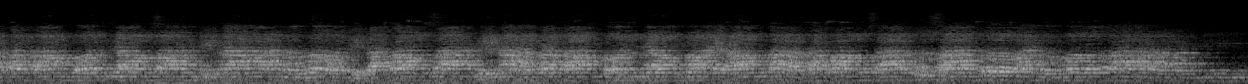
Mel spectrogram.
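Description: Buddhist chanting: a group of voices chanting in unison, syllable after syllable in a steady rhythm, beginning to fade out near the end.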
